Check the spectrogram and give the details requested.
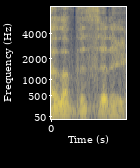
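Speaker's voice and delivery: very deep, really bassy, very low voice. Imitating the reality show intro line: deep bassy Kat Von D voice. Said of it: "she's, like, really bassy".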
